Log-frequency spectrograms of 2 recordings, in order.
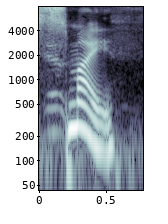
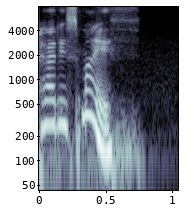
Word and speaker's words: Smythe: No, Patti Smythe and Patti Smythe. Oh, they're calling her Patti Smith. No, she's Patti Smythe.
